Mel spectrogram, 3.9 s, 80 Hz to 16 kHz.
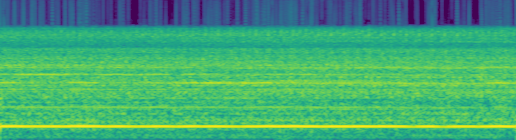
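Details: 2007 Honda CR-V running: loud steady high whine over engine, never wavers; bad alternator not charging, about 13.7 V, only 12.23 V with load; alternator to be replaced.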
